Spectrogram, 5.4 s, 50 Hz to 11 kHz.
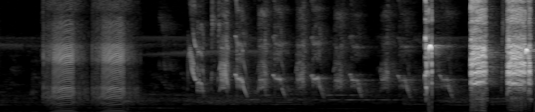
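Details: Black francolin (kala teetar) calling, recorded 17 February 2023. Two nasal harmonic notes open the phrase. A rapid string of thin descending chirps follows, then loud, grating broadband bursts close it against a quiet background.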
